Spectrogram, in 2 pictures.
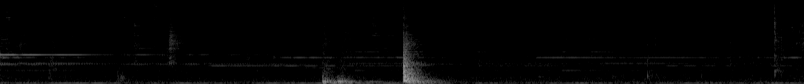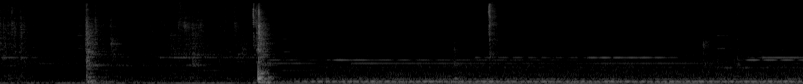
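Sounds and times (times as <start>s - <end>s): low steady hum: 10.4s - 16.0s.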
